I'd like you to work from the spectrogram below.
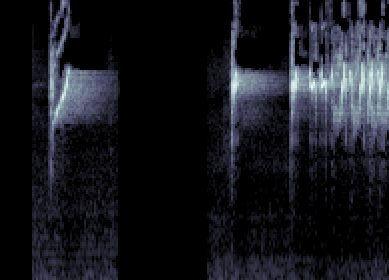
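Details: Sunbird call for luring birds to traps. Two separate sharp, high, down-slurred notes with ringing tails are followed by the start of a rapid, buzzy high trill.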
